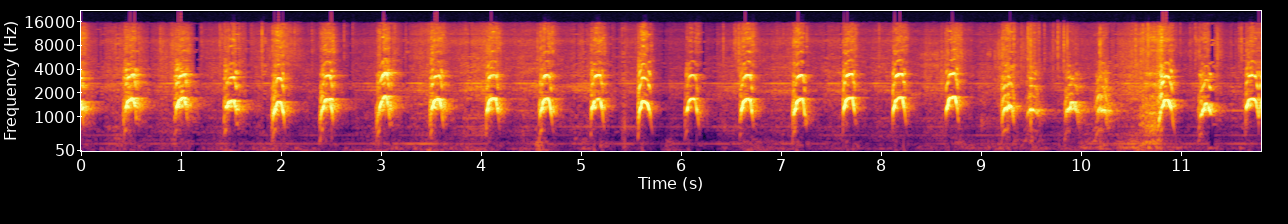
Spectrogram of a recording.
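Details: Pomeranian excited by a vacuum cleaner, lunging and barking at it: rapid high-pitched yaps, about two per second, sharp and evenly paced, with a faint motor hum underneath.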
